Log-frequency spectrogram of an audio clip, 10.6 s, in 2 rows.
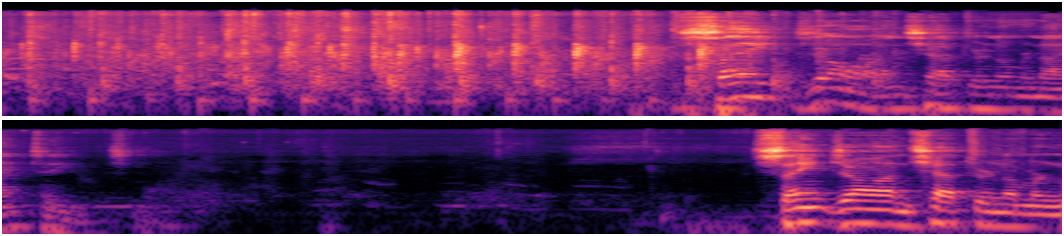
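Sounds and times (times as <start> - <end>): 
audience hand clapping: 0.0 - 4.9
speech: 3.5 - 6.0, 9.2 - 10.5.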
